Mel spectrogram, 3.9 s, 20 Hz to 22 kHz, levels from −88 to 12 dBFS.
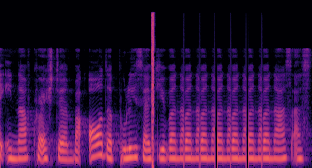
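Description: From 1.90 to 1.92 s an uninitialised buffer plays stale memory as audio, consistent with a 1024-sample block: a harsh, very loud burst showing as a broadband vertical stripe.

From 2.30 to 3.47 s the speech is a CD stuck on one turn: a 195 ms slice repeats six times with brief mutes, so the waveform shows identical blocks separated by gaps.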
